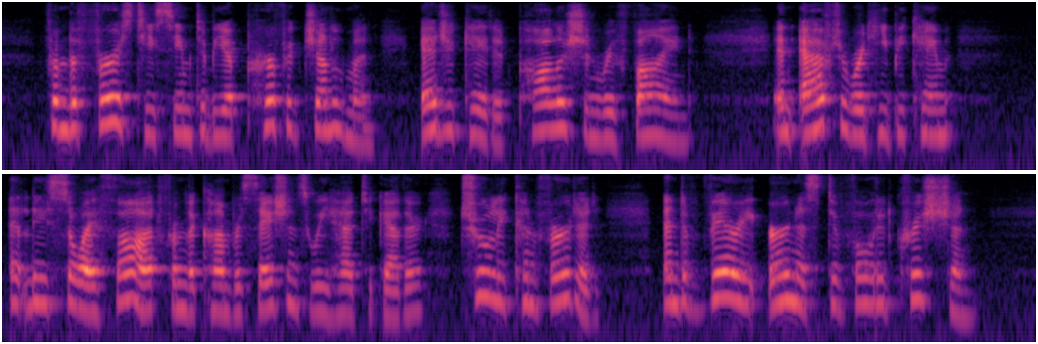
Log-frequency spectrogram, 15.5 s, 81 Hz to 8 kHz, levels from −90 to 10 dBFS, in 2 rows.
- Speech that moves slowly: No, average, 145 wpm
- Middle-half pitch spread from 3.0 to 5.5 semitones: Yes, average, 4.2 semitones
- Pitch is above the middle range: Yes, high, 225 Hz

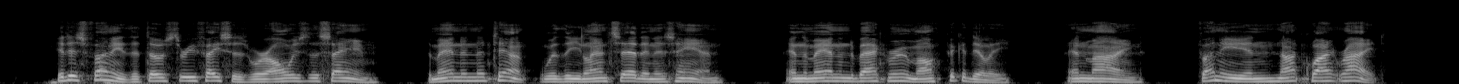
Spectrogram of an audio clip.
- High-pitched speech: No, medium, 140 Hz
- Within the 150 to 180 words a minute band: Yes, average, 155 wpm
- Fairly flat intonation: No, average, 4.1 semitones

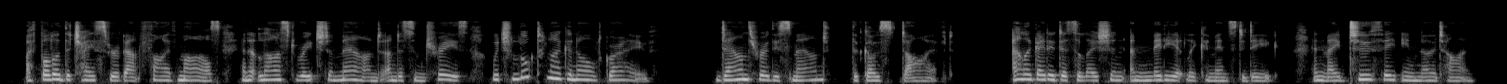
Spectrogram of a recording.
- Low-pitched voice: No, high, 195 Hz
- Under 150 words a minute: No, average, 170 wpm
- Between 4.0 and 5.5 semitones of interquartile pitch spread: No, average, 3.0 semitones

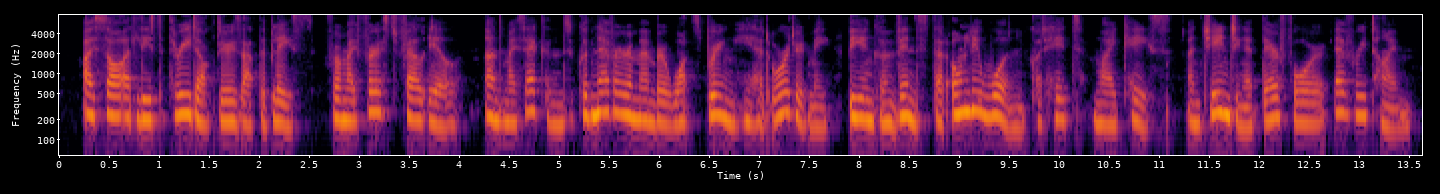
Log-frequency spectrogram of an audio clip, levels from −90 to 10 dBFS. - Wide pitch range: No, average, 4.4 semitones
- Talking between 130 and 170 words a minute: No, average, 180 wpm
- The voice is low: No, high, 200 Hz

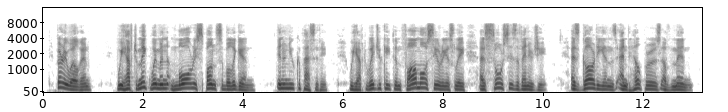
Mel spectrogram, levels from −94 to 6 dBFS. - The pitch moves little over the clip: No, average, 5.2 semitones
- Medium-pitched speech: Yes, medium, 150 Hz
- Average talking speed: Yes, average, 150 wpm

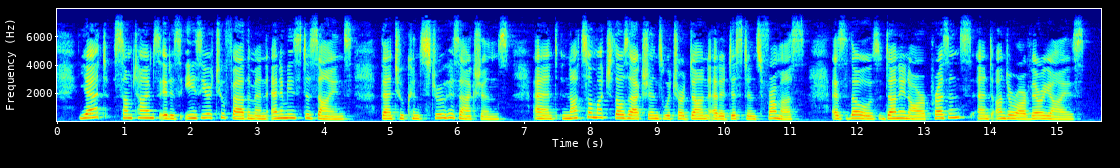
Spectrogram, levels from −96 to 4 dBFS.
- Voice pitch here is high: Yes, high, 215 Hz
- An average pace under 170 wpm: Yes, average, 155 wpm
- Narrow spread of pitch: No, average, 3.9 semitones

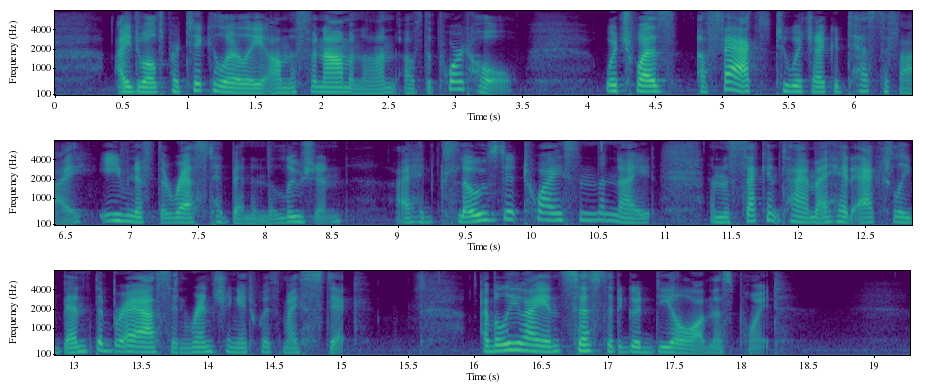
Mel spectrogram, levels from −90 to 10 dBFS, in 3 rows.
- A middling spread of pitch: Yes, average, 3.5 semitones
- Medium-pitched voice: Yes, medium, 180 Hz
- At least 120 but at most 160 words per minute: No, average, 185 wpm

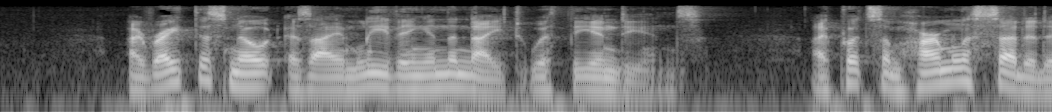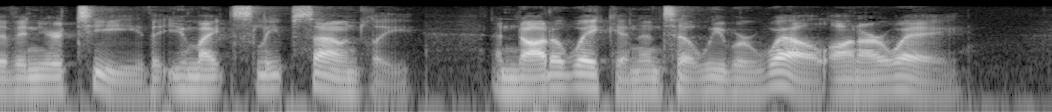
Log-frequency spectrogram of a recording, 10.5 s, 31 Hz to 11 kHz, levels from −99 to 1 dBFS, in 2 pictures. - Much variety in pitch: No, average, 3.3 semitones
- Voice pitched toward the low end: Yes, very low, 95 Hz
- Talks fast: Yes, fast, 210 wpm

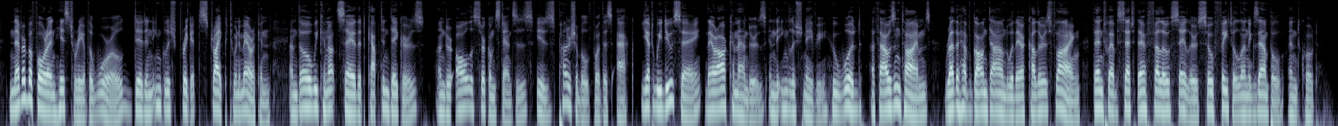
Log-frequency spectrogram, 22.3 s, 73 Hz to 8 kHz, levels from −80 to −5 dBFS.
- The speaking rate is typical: Yes, average, 175 wpm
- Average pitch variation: Yes, average, 3.3 semitones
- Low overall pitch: Yes, low, 125 Hz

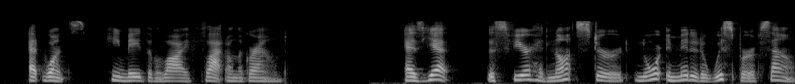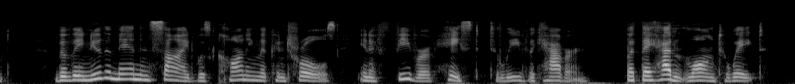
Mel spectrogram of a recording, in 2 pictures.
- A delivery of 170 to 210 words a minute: Yes, average, 180 wpm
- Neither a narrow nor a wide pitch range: Yes, average, 4.1 semitones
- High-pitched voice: No, medium, 180 Hz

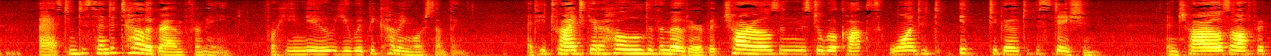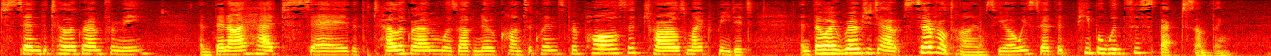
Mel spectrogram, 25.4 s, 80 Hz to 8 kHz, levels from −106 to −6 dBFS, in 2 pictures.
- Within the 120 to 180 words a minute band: No, average, 195 wpm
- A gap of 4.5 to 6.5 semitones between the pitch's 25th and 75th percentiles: No, average, 2.9 semitones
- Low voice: No, high, 190 Hz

